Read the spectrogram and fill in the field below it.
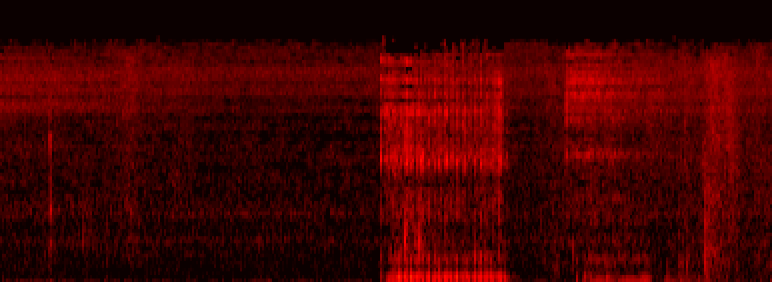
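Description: One loud, rumbling snore and a softer fluttering one over steady background hiss; snoring during sleep.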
